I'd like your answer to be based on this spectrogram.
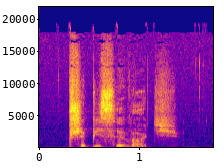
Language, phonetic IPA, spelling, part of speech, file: Polish, [ˌpʃɨpʲiˈsɨvat͡ɕ], przypisywać, verb, Pl-przypisywać.ogg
